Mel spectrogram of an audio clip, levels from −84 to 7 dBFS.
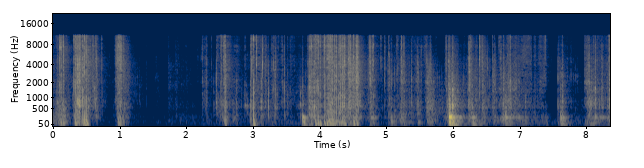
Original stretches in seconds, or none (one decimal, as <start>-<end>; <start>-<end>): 0.0-0.5; 5.0-8.4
